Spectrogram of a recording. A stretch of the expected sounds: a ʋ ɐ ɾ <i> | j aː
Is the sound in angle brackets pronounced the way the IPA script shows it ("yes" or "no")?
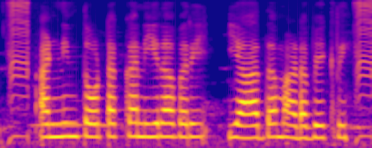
yes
